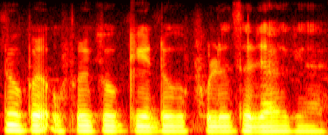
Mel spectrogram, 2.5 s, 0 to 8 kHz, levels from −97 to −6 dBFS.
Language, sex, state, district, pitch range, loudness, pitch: Hindi, male, Madhya Pradesh, Umaria, 105-110 Hz, -18 LUFS, 105 Hz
